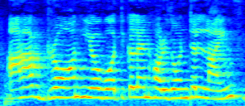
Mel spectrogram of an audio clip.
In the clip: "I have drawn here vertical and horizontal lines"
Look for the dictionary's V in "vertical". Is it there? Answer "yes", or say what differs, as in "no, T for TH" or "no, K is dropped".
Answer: yes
